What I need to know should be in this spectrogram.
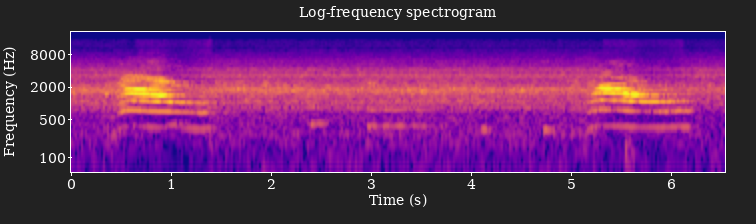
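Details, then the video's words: A cat being bathed gives two long, plaintive meows several seconds apart, each sliding downward, with quiet low murmurs and a constant hiss, possibly running water, between them. "고양이 목욕 시키기"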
